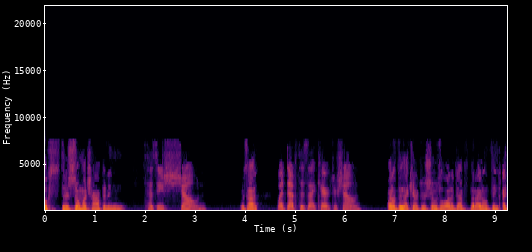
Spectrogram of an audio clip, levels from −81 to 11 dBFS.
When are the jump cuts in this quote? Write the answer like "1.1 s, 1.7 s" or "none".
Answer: 2.0 s

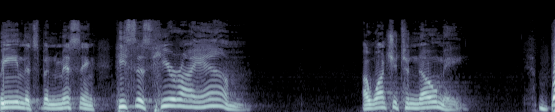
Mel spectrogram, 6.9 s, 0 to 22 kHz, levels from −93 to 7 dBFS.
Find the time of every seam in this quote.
1.4 s

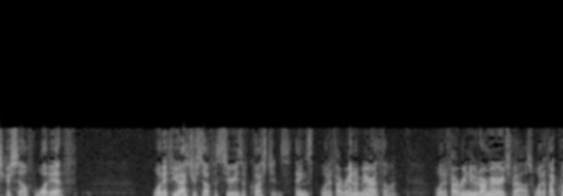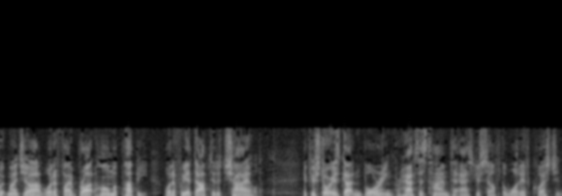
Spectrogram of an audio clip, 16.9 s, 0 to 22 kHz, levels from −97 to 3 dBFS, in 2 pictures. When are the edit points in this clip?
4.7 s

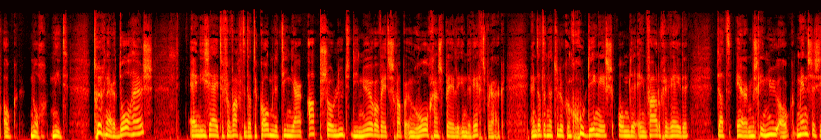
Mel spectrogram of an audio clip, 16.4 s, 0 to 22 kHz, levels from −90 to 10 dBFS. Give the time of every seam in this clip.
3.7 s, 10.6 s

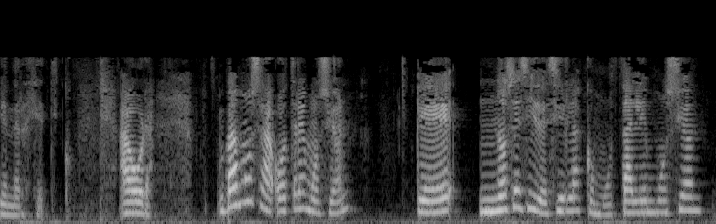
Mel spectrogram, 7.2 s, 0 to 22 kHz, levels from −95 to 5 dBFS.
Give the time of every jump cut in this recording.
none

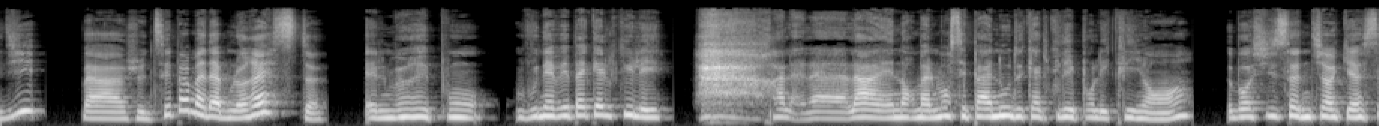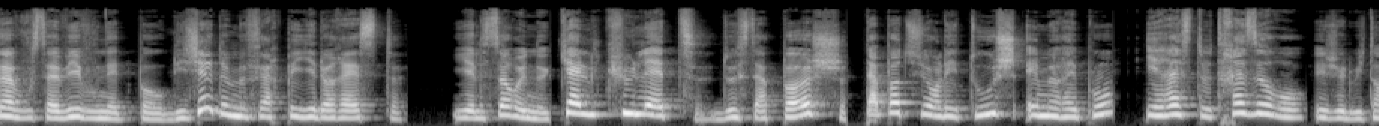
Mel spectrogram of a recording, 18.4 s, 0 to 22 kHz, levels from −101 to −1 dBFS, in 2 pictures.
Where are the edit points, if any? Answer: 4.6 s

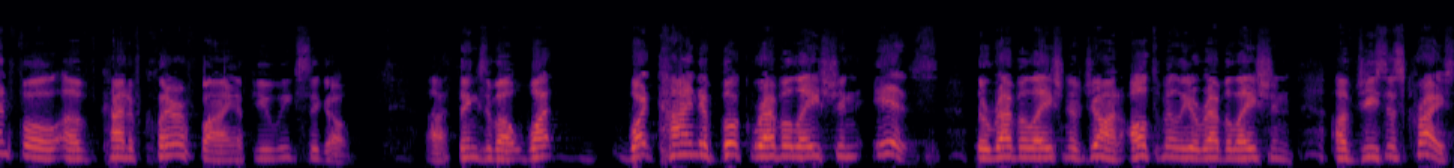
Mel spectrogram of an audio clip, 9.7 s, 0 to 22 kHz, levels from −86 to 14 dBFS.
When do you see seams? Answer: none

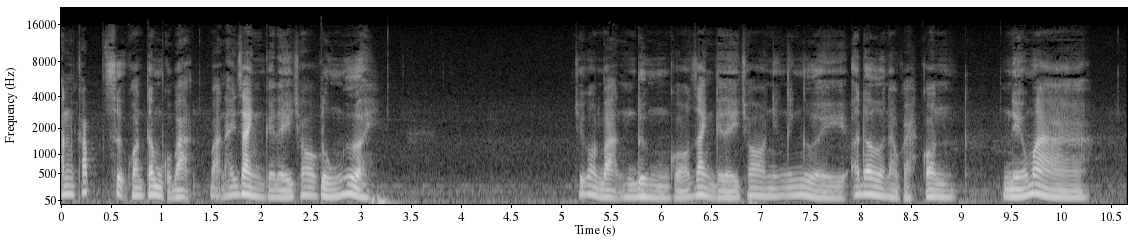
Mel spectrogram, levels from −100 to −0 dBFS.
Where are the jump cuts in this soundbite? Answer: none

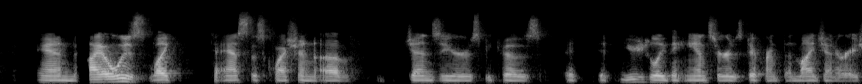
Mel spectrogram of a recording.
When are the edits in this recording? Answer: none

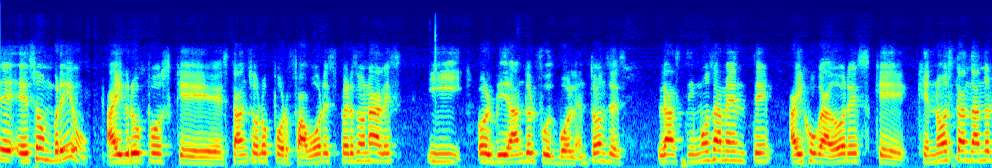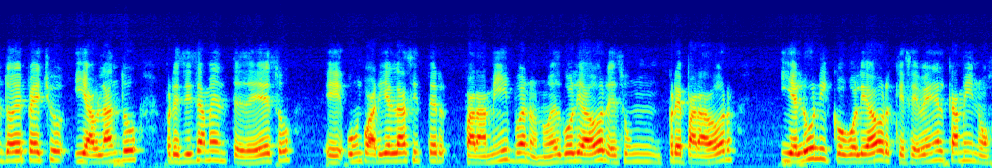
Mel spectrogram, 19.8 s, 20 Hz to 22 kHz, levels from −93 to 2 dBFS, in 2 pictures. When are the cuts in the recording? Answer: 1.0 s, 13.6 s

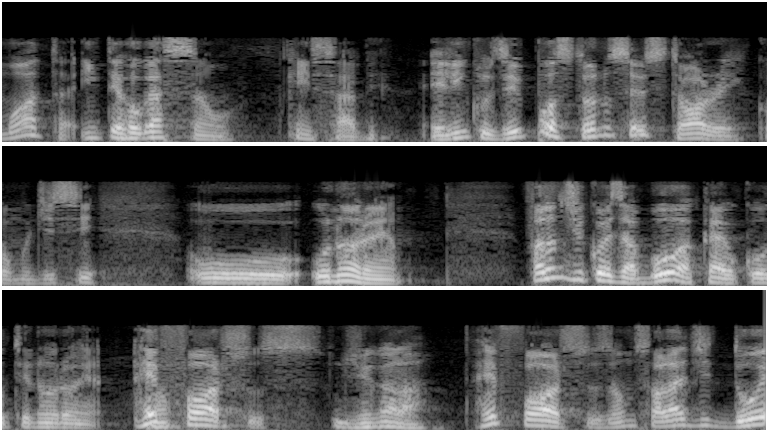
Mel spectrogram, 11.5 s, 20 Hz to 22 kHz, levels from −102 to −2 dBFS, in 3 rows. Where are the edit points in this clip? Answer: none

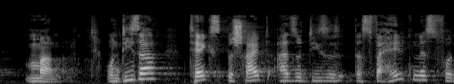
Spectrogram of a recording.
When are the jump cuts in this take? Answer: none

